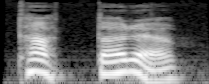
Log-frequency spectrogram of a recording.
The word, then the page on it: tattare: [²t'at:are]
